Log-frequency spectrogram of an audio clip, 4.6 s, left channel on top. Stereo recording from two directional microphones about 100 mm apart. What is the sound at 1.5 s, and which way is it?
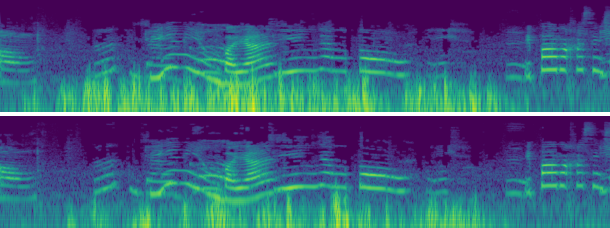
Speech, 65° left (ahead or behind).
